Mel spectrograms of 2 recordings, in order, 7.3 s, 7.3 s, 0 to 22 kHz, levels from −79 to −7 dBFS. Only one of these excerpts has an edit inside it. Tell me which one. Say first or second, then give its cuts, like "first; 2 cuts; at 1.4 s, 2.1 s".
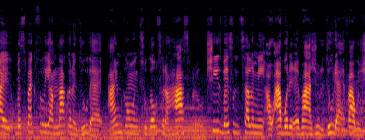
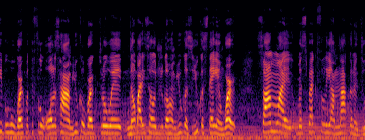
first; 1 cut; at 4.2 s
